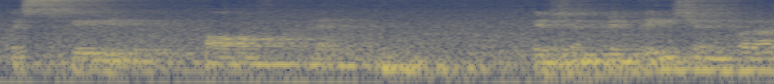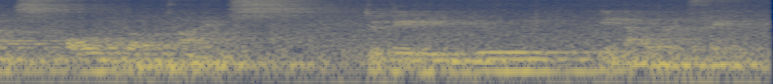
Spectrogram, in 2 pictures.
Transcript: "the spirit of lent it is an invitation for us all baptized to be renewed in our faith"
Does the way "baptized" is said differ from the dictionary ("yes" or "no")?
yes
